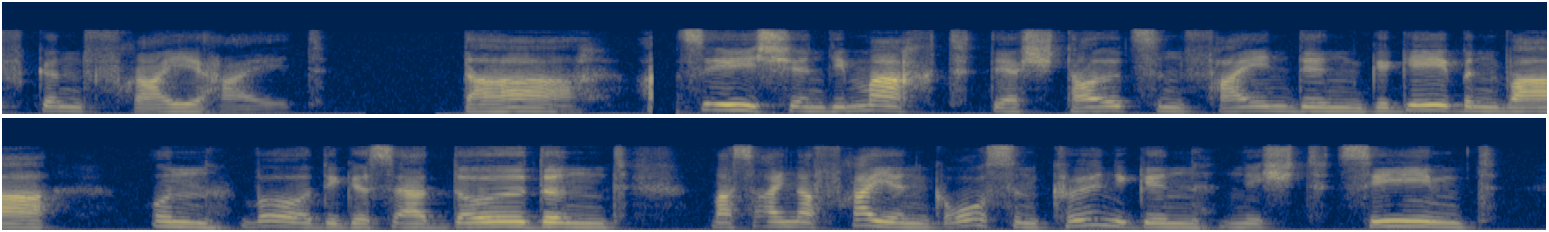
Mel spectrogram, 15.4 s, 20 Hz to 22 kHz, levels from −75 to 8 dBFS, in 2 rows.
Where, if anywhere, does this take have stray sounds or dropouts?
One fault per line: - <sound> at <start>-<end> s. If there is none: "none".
- dropout at 3.3-3.4 s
